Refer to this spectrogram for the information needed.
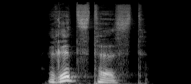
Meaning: inflection of ritzen: 1. second-person singular preterite 2. second-person singular subjunctive II
- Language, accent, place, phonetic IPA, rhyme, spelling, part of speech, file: German, Germany, Berlin, [ˈʁɪt͡stəst], -ɪt͡stəst, ritztest, verb, De-ritztest.ogg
